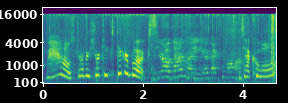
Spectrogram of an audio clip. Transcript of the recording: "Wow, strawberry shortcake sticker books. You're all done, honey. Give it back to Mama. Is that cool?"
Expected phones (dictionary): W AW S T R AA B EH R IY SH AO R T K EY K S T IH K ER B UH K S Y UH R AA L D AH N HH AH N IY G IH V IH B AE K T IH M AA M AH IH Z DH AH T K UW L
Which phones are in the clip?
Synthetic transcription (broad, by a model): W AW S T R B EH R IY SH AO R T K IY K S T IH K ER B UH K S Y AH R AA L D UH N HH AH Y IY G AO IH B AE K T IH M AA IH Z DH AH T K UW L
